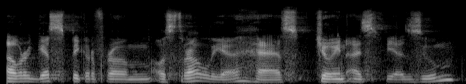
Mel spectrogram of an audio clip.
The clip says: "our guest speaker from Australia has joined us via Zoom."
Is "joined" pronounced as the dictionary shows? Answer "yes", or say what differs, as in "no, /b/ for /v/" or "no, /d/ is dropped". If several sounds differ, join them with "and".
no, /d/ is dropped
